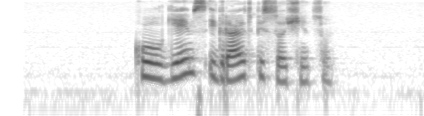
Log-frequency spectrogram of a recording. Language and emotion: Russian, neutral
